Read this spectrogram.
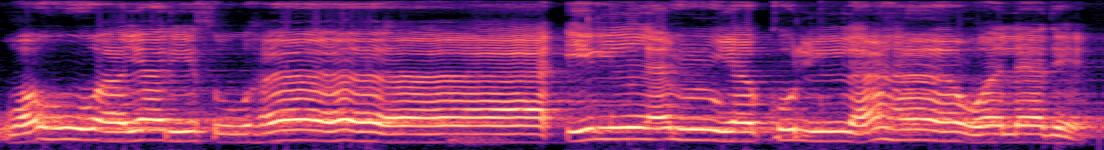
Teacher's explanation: ہا میں مد منفصل ہے، اسے 3-4 الف کے برابر کھینچیں گے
